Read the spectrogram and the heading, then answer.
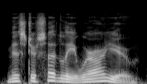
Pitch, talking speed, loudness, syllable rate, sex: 120 Hz, 205 wpm, -15 LUFS, 6.4 syllables/s, male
